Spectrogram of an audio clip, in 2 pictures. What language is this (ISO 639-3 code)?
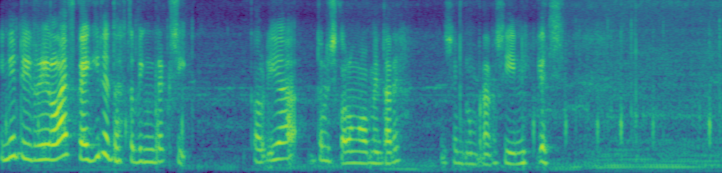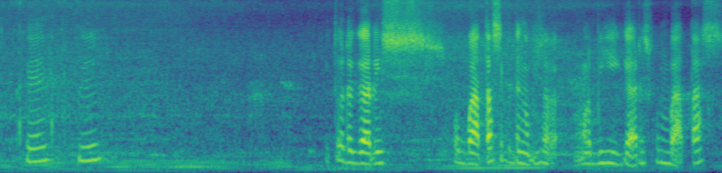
ind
